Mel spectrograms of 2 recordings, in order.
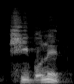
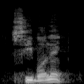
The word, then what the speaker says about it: Shibolet: Si él respondía: No, entonces le decían: Ahora pues di Shibolet. Y él decía Sibolet, porque no podía pronunciarlo correctamente.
